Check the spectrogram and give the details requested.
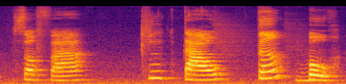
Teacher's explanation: a sílaba mais forte que a gente ouve é na última sílaba então quando isso acontece na palavra nós chamamos de óxi tona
